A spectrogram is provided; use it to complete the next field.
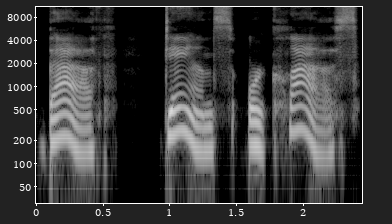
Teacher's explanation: typically pronounced with a flatter, shorter a sound, closely resembling the A in the word cat or apple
